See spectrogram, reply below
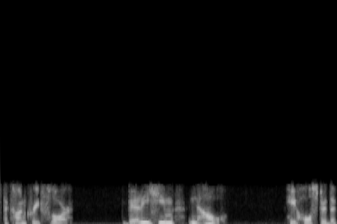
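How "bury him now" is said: slow, firm command; slow cold order. A narrator's reading. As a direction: draw it out as an order. Officer repeats order.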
